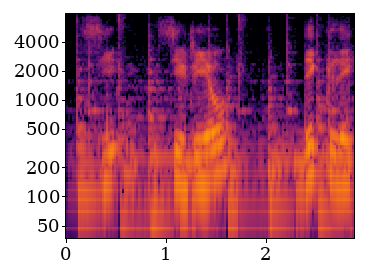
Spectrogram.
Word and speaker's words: Cyril Desclés: Cyril, me ajuda aí na pronúncia do seu nome bonitinho para todo mundo saber, porque o meu francês não vale. O meu nome é Cyril Declé.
